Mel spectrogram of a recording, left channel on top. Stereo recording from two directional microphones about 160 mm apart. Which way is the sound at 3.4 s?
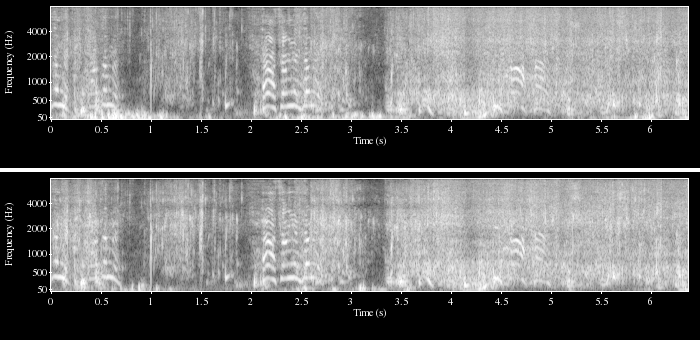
30° right (ahead or behind).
